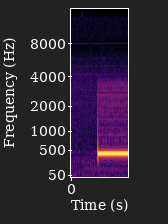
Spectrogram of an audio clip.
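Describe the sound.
A telephone line tone comes on abruptly after near-silence as a call fails to get through. A single loud, steady pitch holds without a break to the end.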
